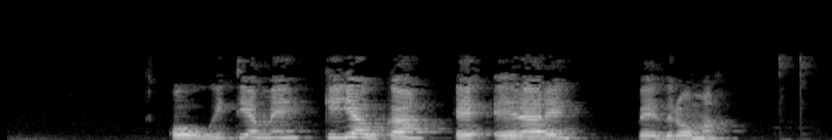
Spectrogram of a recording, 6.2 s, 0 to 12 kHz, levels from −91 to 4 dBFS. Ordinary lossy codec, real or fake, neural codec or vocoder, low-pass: MP3, 32 kbps; real; none; 7.2 kHz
